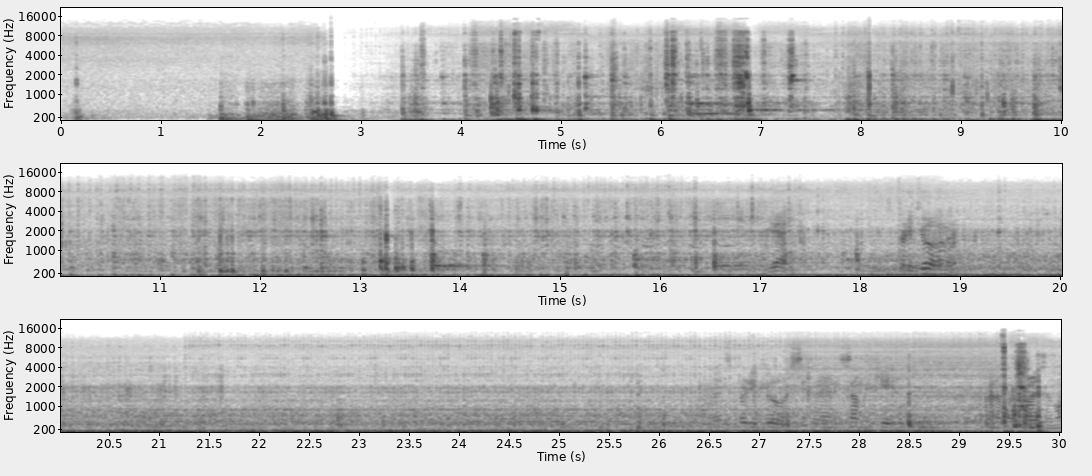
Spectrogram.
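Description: Strong wind buffeting the camera microphone: a loud, steady low rumble that begins about two seconds in and holds to the end, with faint voices under it.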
